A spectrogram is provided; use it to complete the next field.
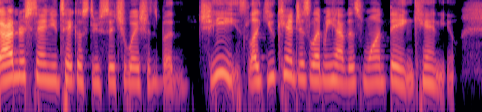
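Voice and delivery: angry, exasperated, frustrated outburst, letting loose. Retelling venting at God while sitting on bed: imitating own angry outburst. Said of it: "literally just letting him have it".

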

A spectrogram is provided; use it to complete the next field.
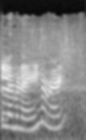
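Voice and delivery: very high, squeaky drive-thru worker voice.

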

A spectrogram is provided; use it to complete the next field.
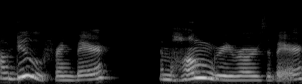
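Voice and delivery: ordinary delivery

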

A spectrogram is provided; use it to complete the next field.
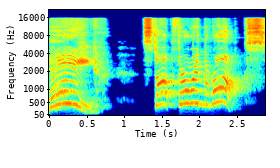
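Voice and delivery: mock playful, swooping shout, very high. Retelling calling out to unseen rock throwers: imitating own playful yell. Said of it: "yelled out loud".

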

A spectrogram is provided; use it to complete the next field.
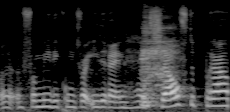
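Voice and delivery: ordinary delivery

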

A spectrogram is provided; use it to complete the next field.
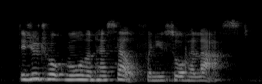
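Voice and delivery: plain

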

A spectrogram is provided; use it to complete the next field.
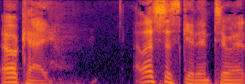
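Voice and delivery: deflated, defeated voice, sounding beaten. Moving the show into the fight card discussion, sounding defeated. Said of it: "I'm not trying to sound so defeated".

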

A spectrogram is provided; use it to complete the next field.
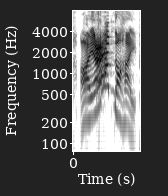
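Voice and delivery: very loud, very slow, drawn-out, enraged shriek. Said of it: "Where he just shrieks it".

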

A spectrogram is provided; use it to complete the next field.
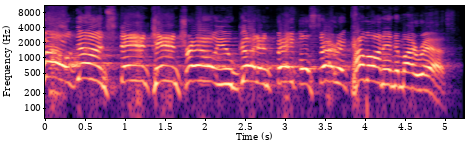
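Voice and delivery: shrill, very high, loud shouting yell. Imagining heaven calling out praise to a faithful servant: imagined yelling. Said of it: "I'm going to hear them yelling".

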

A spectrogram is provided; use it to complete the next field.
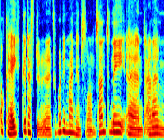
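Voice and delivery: very soft, hushed, barely-there speaking. Saying a presentation opening out loud, in a quiet voice. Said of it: "in a quiet voice like this".

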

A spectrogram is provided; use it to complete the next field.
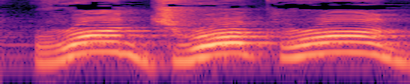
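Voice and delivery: mock hollered, high and loud yell. Telling a joke about tossing lit matches under a seat at a football game, retelling a yell. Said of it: "tossed them under a seat and yelled".

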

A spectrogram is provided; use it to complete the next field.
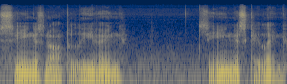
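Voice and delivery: dull monotone. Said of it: "said in a dull monotone as though he was in some sort of trance".

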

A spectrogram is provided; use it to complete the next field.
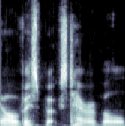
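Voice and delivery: normal talking voice

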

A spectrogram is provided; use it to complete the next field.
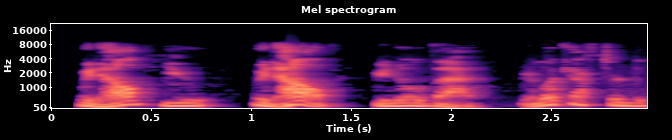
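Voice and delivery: ordinary delivery

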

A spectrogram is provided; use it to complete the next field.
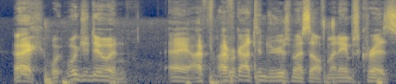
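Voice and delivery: gnome character voice, stammering and tripping over words. Voicing the gnome as he walks up and introduces himself: Chris the gnome voice. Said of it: "he kinda walks up and he's".

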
